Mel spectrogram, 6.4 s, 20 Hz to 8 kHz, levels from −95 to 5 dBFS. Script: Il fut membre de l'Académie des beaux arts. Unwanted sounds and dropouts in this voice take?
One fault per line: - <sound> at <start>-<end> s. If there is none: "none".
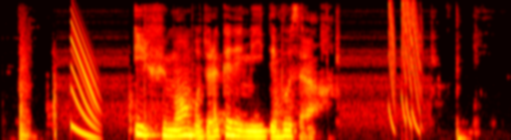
- chirp at 0.9-1.3 s
- chirp at 4.9-5.3 s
